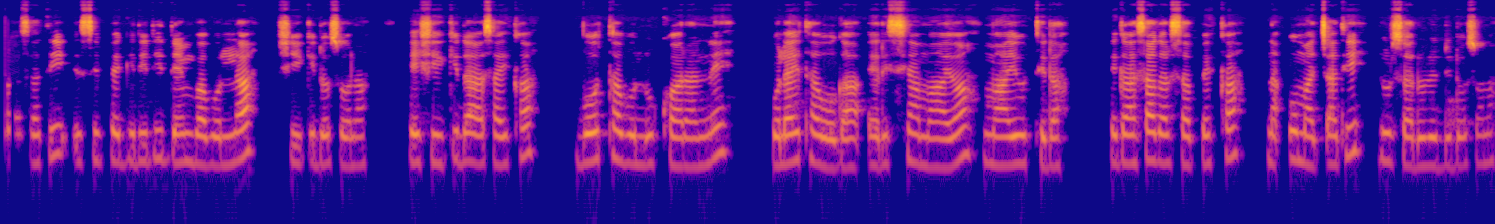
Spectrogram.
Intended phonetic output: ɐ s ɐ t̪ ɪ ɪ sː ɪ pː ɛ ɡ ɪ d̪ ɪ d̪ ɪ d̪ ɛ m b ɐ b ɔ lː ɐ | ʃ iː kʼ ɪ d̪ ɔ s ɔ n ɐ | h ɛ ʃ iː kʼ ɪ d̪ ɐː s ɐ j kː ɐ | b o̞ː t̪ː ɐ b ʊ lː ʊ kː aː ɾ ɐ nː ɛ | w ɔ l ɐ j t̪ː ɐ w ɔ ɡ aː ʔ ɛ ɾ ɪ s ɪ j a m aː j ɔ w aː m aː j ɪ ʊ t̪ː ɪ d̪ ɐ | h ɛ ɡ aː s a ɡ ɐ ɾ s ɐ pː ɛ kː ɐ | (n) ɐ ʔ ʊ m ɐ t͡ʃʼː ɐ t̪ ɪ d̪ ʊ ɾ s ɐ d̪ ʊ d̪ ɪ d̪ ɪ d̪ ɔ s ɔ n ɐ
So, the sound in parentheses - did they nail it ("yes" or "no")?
yes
